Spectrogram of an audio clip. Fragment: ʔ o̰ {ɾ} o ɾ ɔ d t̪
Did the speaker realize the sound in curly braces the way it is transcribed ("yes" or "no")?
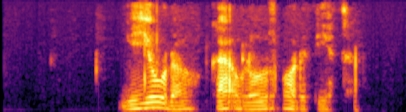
no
